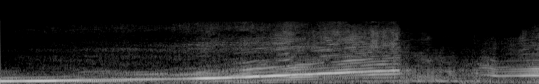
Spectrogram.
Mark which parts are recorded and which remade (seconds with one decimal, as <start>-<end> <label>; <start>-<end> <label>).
0.0-4.1 recorded; 4.1-4.6 remade; 4.6-5.4 recorded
